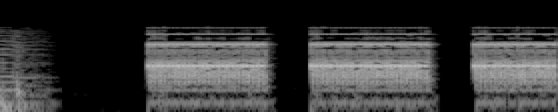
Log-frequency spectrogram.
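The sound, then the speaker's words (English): A telephone rings in three loud, buzzing bursts of about a second each, separated by short pauses, with a steady bright tone and no one speaking. “Afraid to answer it?”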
